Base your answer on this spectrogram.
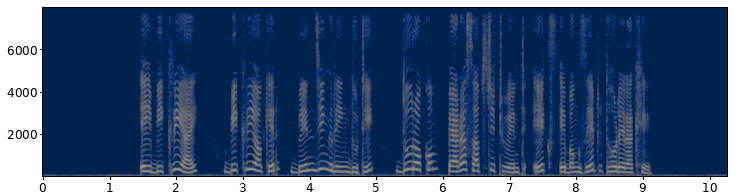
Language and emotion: Bengali, neutral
